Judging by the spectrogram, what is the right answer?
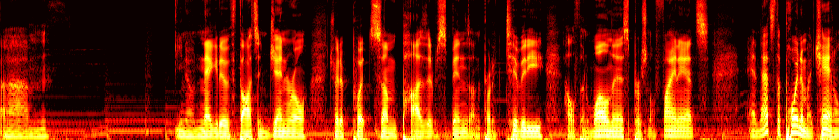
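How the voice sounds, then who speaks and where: A man speaks with a very deep, low pitch and ordinary pitch variation over music in the background. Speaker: productivity and self-development YouTuber. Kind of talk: casual talk to camera. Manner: fast, talkative.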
